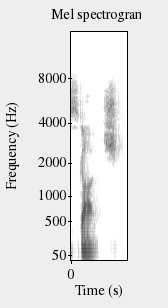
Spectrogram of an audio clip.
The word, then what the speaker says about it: Scott: Yeah, cuz the cuz my first name pronounced in Portuguese in Brazil is Scotch. They don't have a T at the end.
